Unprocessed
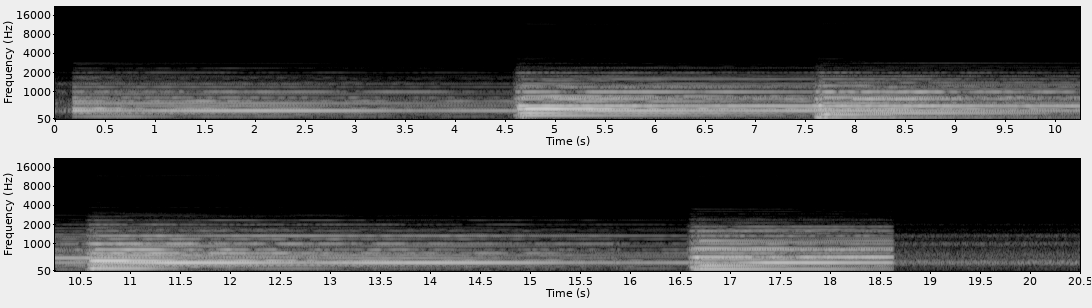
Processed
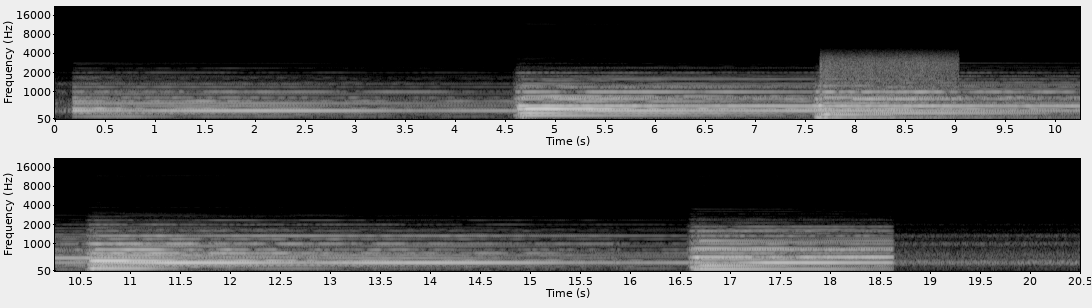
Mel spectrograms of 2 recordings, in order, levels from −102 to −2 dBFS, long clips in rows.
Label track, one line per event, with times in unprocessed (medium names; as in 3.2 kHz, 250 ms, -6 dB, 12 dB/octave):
7.650000	9.040000	CVSD coder 16 kbps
